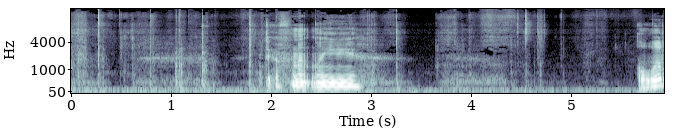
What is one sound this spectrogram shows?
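A card slides into a plastic sleeve with a soft rustle.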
